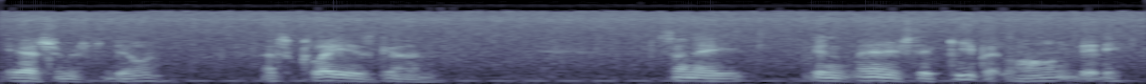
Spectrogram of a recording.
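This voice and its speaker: An actor playing a folksy, deferential marshal's helper in a 1950s radio western. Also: male voice, on the low side, moderate pace, creaky, rough recording. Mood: matter-of-fact. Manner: deferential, animated. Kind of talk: 1950s radio drama acting. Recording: hissy old 1950s radio recording.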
